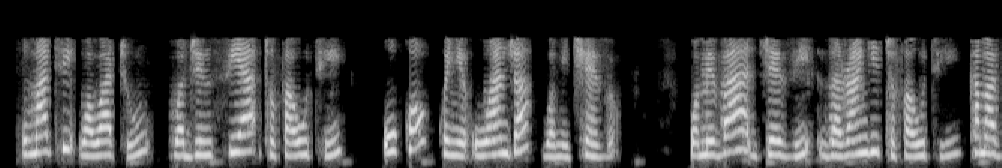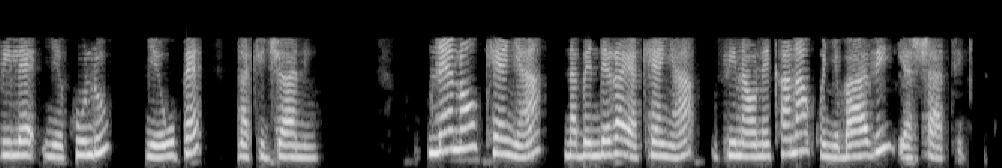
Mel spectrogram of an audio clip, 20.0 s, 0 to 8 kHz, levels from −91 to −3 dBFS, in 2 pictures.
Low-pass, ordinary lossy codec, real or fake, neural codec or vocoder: 7.2 kHz; AAC, 16 kbps; real; none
